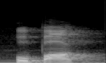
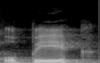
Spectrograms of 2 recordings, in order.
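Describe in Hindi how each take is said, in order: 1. आखिरी अक्षर में खुला 'ah' स्वर है। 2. आखिरी अक्षर में 'ay' स्वर है। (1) "ओपाक वे नहीं पढ़ना है इसको" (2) "इसको पढ़िएगा ओपेक"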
